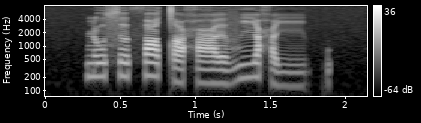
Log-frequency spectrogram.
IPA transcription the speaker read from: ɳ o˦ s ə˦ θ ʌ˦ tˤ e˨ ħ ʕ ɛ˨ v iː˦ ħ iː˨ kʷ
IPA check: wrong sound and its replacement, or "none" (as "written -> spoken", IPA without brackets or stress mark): ʌ˦ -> a˦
